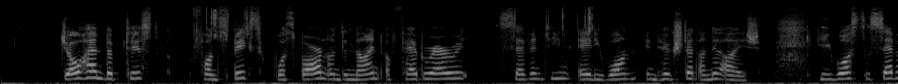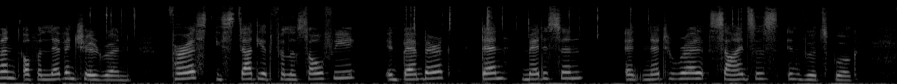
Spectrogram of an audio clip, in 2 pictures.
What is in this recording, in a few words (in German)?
englisch; Das Leben unseres Namensgeber in verschiedenen Sprachen und Dialekten.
